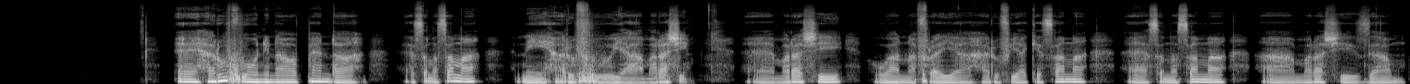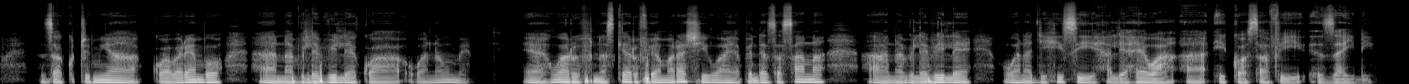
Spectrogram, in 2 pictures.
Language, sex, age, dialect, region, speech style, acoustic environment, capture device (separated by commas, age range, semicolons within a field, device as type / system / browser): Swahili, male, 45-54, Kenya - Nairobi Sheng-influenced, Kenya, happy; relaxed, nature; silence, mobile / Linux / Chrome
